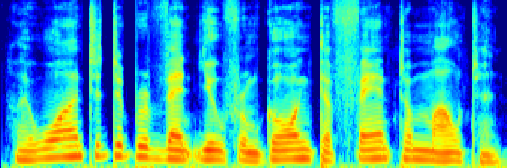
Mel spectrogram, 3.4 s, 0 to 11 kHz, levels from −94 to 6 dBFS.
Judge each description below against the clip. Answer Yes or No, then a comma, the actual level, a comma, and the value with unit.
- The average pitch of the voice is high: No, low, 125 Hz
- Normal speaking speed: Yes, average, 175 wpm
